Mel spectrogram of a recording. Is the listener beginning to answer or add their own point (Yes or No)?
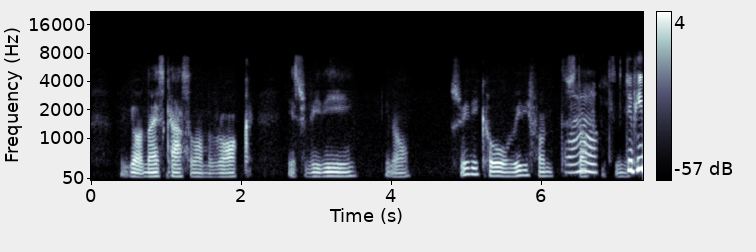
Yes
